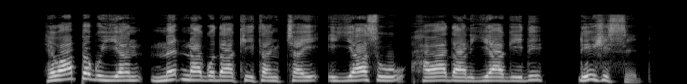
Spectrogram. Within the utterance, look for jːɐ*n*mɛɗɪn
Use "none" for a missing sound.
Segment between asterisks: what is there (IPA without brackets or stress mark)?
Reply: n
